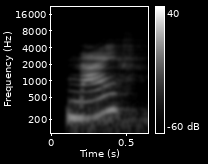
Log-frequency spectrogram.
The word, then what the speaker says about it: knife: Here's KN again. K is silent. N, I. Word is knife.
